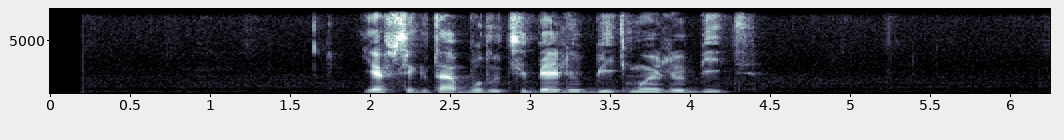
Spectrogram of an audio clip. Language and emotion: Russian, positive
